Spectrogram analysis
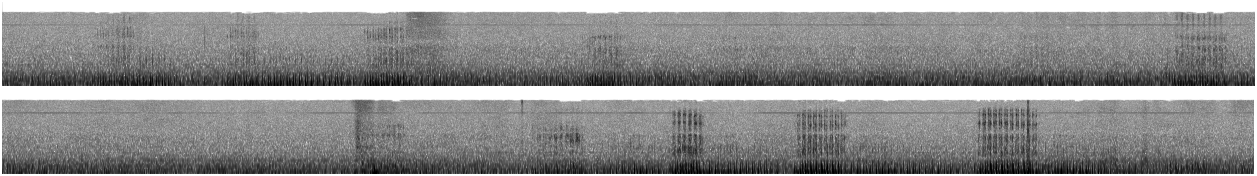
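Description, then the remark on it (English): A female domestic cat named Abby, wanting to be petted, purrs steadily, a continuous low rumble with rhythmic pulses, accompanied by faint rustling and a few soft clicks or movements. “She wants to be petted. Listen to her purr.”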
